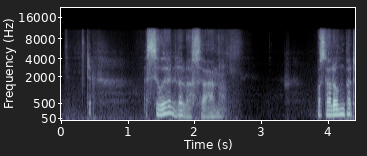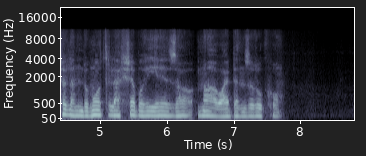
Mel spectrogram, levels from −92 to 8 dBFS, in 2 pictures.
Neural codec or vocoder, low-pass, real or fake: codec, 16 kHz in and 24 kHz out, 0.6 kbps, FocalCodec, streaming, 4096 codes; 10.8 kHz; fake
